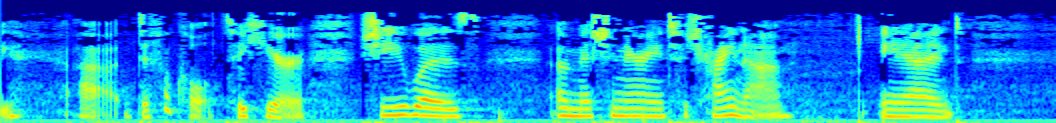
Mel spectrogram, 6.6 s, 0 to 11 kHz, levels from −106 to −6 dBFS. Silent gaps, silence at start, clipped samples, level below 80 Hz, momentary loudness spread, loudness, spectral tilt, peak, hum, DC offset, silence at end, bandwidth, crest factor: none; 0 s; under 0.1%; -60 dBFS; 13 LU; -39 LUFS; -3.5 dB/octave; -20 dBFS; none; under 0.1%; 0 s; 7.6 kHz; 20 dB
